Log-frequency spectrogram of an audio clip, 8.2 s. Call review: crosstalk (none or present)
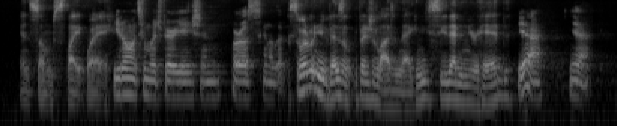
none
